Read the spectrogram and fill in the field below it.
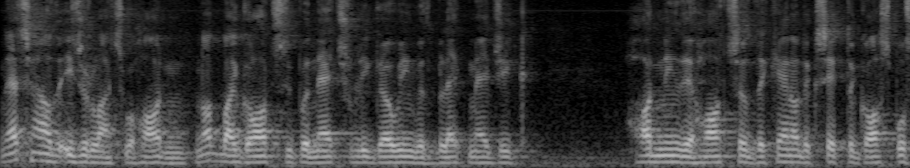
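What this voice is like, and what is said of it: Speaks with a noticeable accent. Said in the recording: “Or is it my accent? ... Your accent's too bad.”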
